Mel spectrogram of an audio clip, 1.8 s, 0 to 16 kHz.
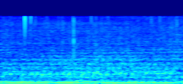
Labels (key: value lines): label: biophony
recorder: SoundTrap 300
